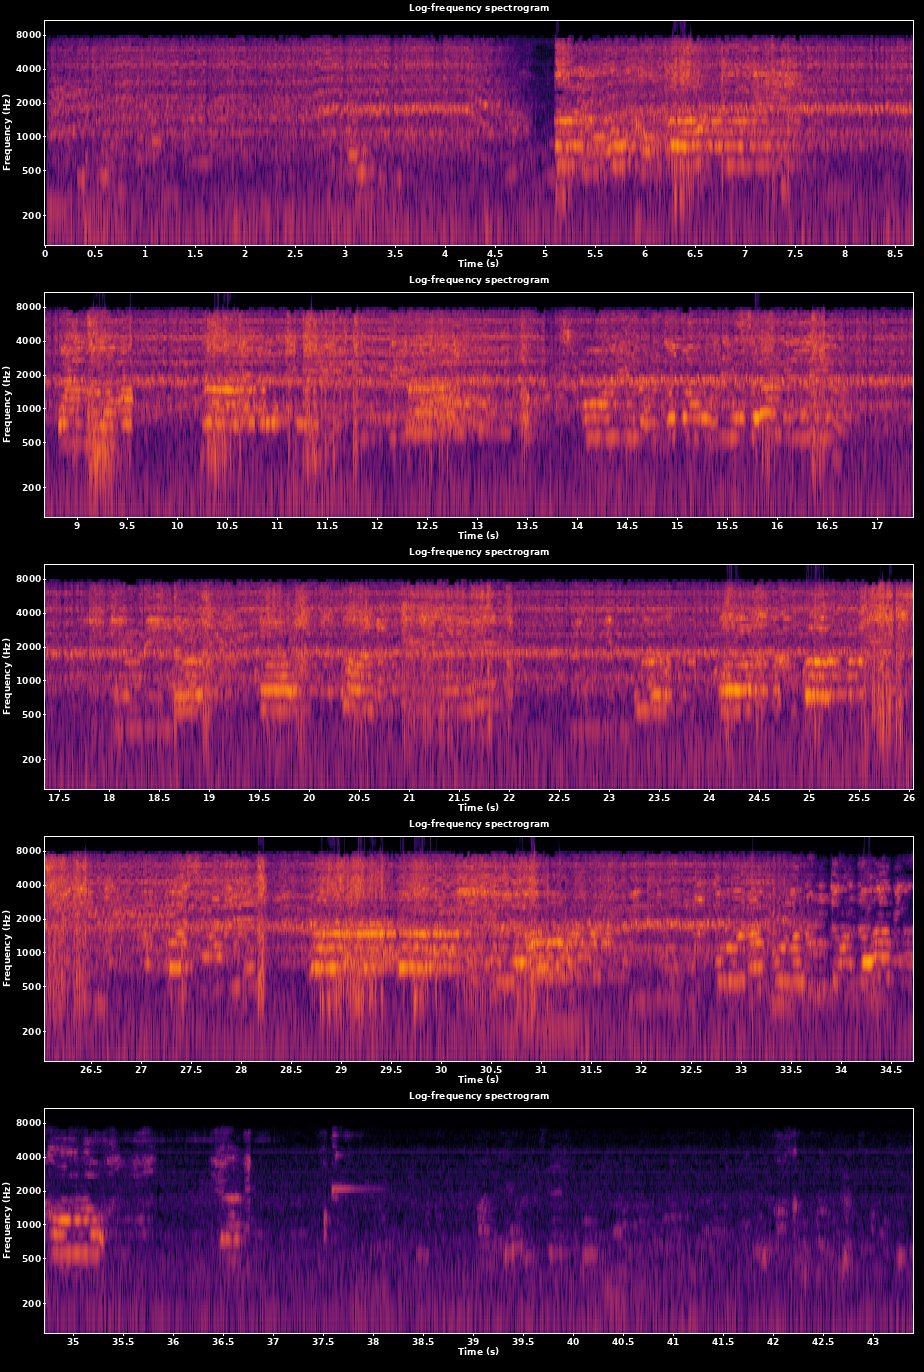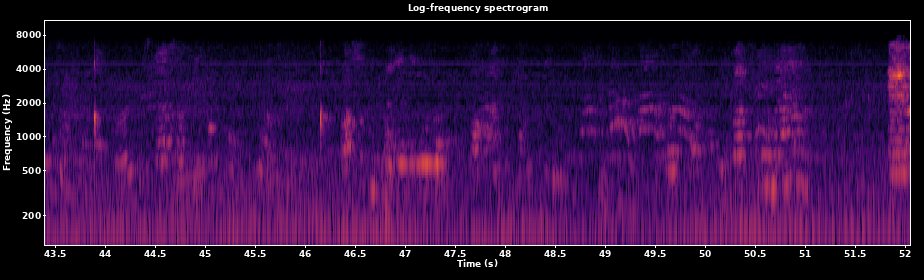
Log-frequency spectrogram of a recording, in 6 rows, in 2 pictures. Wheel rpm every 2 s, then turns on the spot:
180, 210, 110, 220, 230, 230, 230, 230, 230, 220, 240, 230, 230, 220, 220, 220, 180, 0, 0, 0, 0, 0, 0, 0, 0, 0.
none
